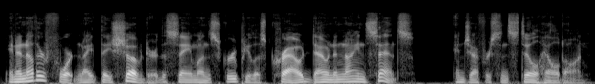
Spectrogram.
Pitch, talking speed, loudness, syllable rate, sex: 105 Hz, 190 wpm, -19 LUFS, 5.2 syllables/s, male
